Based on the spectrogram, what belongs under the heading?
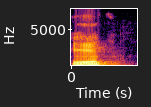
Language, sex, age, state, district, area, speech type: Hindi, male, 60+, Uttar Pradesh, Ghazipur, rural, read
